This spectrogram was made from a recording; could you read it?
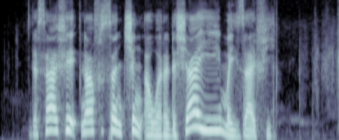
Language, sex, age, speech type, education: Hausa, female, 46-60, read, tertiary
